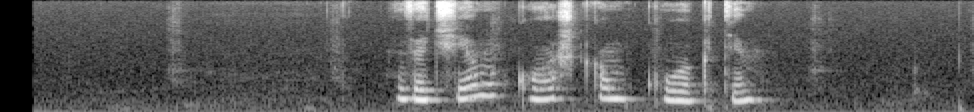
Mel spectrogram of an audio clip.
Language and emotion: Russian, neutral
